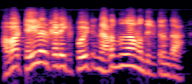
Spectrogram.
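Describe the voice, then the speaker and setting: A man's voice: sits high, animated, very fast, sharp tone. An actor playing an eager young man who pleads earnestly with the family in a radio drama. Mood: pleading.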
